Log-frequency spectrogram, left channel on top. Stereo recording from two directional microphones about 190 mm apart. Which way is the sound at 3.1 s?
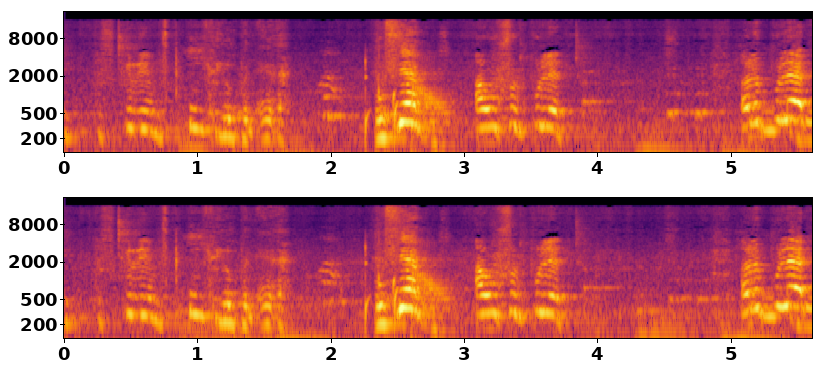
10° left (ahead or behind).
